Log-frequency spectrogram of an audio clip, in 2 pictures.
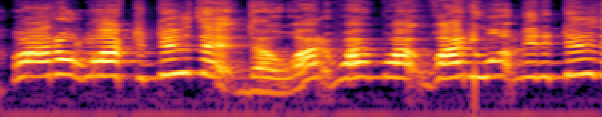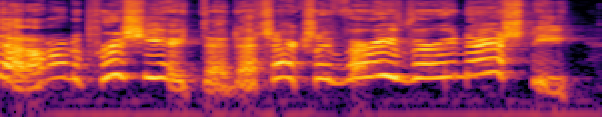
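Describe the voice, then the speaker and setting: Voicing a crude wrestling fanatic running a livestream, a man reads the chat out loud in an extremely high, fast character voice. The persona is brash and foul-mouthed, swearing freely and bursting out excitedly.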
